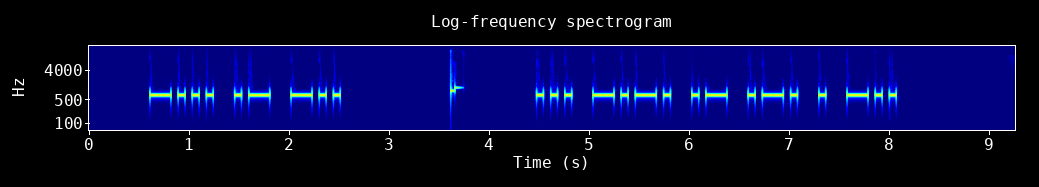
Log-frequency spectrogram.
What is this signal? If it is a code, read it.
Morse code, heard as a keyed tone, about 17 wpm, 700 Hz. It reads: BAD SCARED
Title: Sentences from Top 700 Words - New Word Drill - 17wpm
